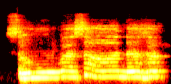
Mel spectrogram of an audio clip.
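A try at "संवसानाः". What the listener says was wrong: No, okay, slightly accelerated. Slightly, marginal.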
